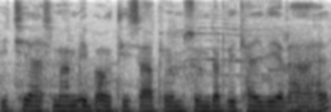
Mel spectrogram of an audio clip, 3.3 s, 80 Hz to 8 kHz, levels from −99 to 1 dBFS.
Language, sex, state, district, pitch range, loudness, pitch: Hindi, male, Chhattisgarh, Bastar, 120-125 Hz, -15 LUFS, 125 Hz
